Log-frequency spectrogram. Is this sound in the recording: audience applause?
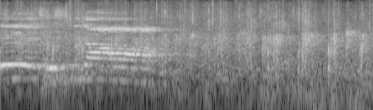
yes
